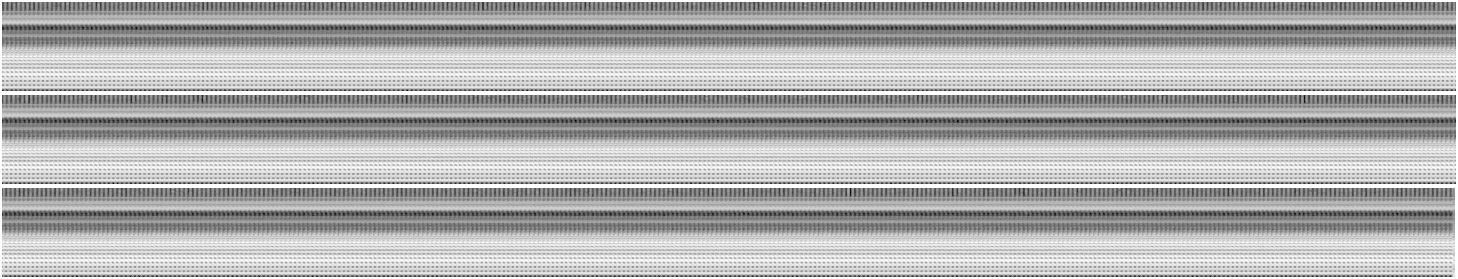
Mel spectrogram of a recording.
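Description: A continuous, unchanging electronic buzz: one low pitch with many overtones, held at a steady level throughout. It is typical of a corrupted or stuck audio track rather than any real-world source.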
